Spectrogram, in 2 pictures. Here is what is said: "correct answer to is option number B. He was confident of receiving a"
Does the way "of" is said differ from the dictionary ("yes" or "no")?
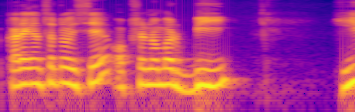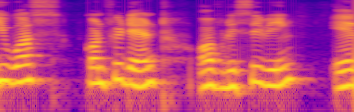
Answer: yes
